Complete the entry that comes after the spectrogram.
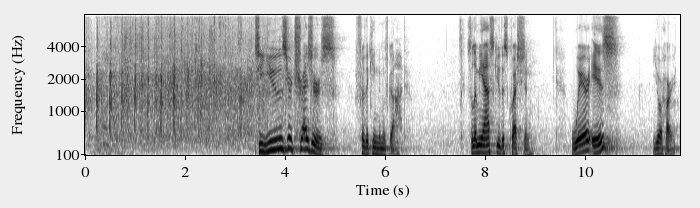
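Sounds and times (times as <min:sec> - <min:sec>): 
audience applause: 0:00.0 - 0:03.7
speech: 0:03.4 - 0:06.5, 0:07.7 - 0:09.0, 0:09.7 - 0:10.7, 0:11.4 - 0:11.9.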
